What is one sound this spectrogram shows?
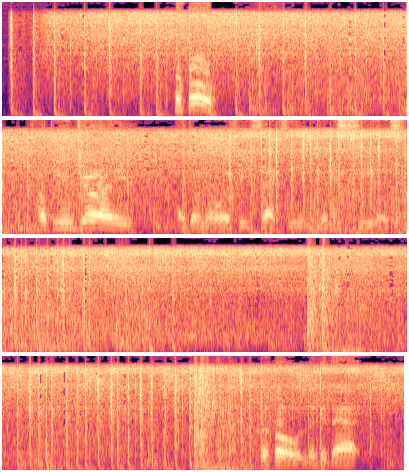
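Fireworks boom overhead.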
